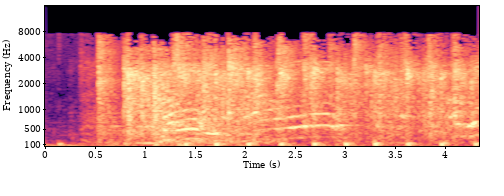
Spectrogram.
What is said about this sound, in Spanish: Bueno, pues con aplausos terminaba esta intervención por parte de la Peña Andatu, que, bueno, pues que ya han escuchado ustedes lo que reivindican.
